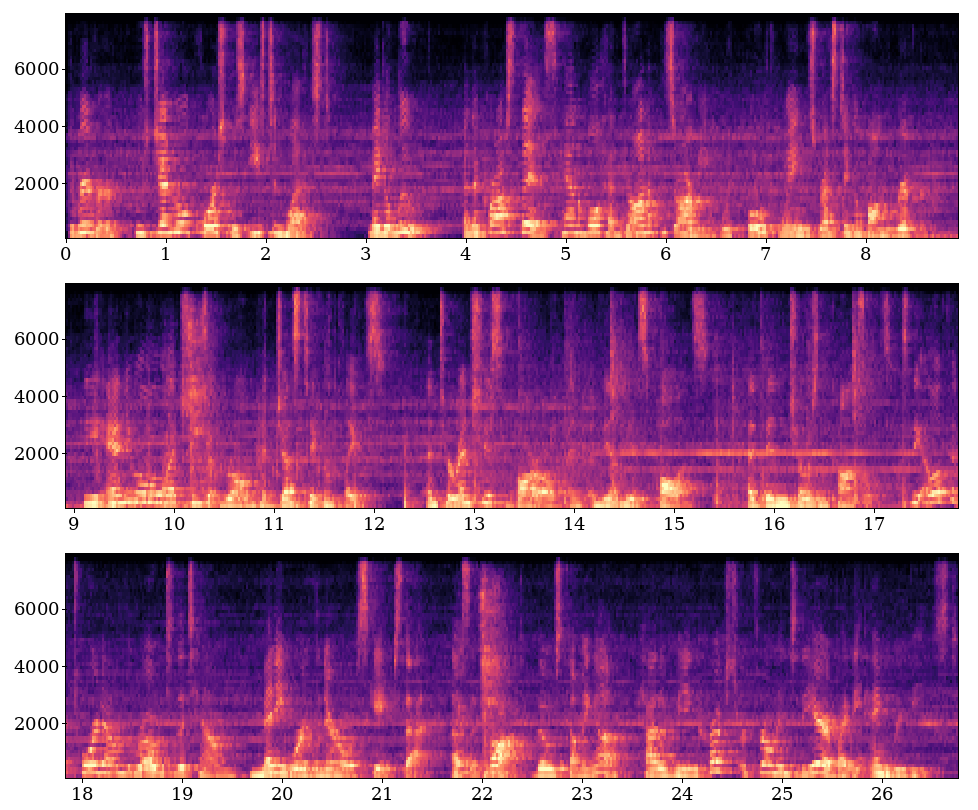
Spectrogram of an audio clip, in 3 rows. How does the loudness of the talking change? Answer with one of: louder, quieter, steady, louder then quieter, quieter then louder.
steady.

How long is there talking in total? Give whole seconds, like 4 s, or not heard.
27 s.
